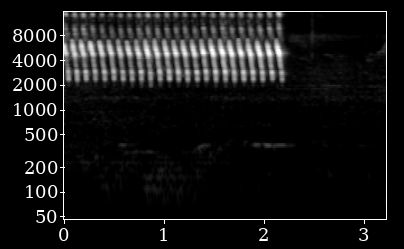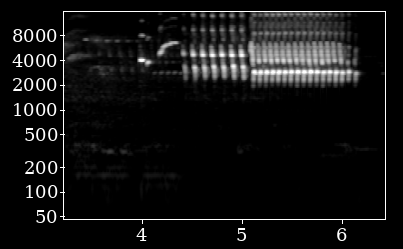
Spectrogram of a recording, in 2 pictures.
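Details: Canary delivering long continuous song as tutor material: a fast rattling high trill, a short pause with faint background noise, a few upswept notes, then another dense pulsed trill.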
